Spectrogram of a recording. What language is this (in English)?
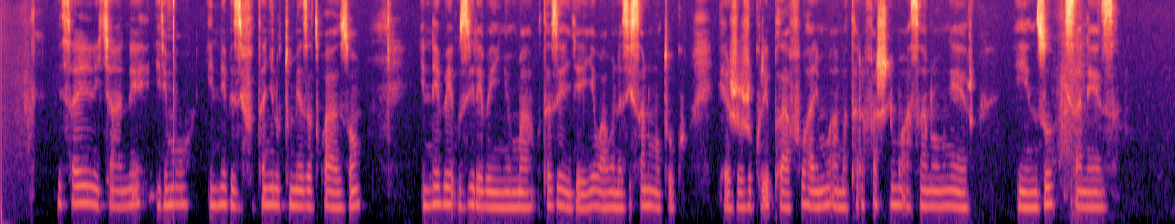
Kinyarwanda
